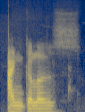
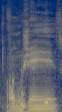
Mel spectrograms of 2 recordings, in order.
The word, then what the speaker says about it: Angers: Auxerre, Montpellier, Saint Etienne, Angulers, whatever that. Angers, what it's pronounced.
